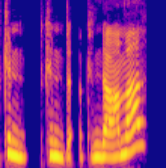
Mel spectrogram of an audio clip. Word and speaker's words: Kendama: And I always pronounce it wrong. It's Kendama.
